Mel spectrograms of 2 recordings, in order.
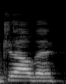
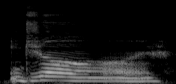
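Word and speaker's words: drawer: और जैसे हम लोग बोलते हैं थ्रो, तो उसका जो सही प्रोनाउंस है वो है थ्रू, थ्रू, थ्रू, ठीक है। और हम लोग जैसे बोलते हैं ड्रॉवर, ड्रॉयर, जैसे कपड़े रखने के लिए या बुक्स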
